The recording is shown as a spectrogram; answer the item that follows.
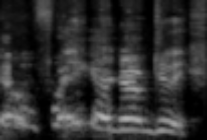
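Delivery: imitated tearful pleading voice. Retelling own words at spring break: retelling a tearful plea. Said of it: "He had me crying at goddamn spring break".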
